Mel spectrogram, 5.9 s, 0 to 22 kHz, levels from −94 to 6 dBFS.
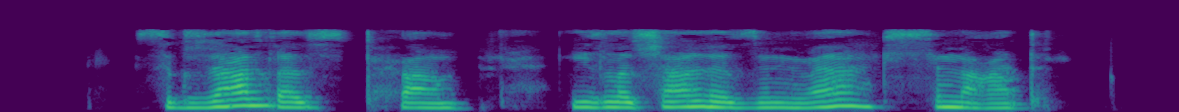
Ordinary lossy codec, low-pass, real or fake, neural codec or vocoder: MP3, 48 kbps; 7.2 kHz; fake; codec, 16 kHz, 2 kbps, FreqCodec, larger model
